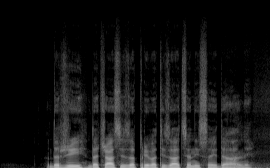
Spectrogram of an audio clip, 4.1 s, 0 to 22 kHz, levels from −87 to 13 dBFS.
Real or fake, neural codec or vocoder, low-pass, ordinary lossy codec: fake; vocoder, 44.1 kHz, 128 mel bands, Pupu-Vocoder; 19.8 kHz; none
